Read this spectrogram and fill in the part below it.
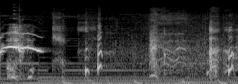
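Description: A person mimics a baby's cough in a few short, breathy bursts, with squeaky giggling sounds mixed in, fairly close and loud at first, then quieter.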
